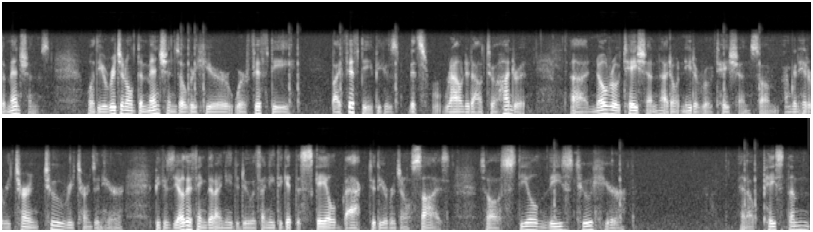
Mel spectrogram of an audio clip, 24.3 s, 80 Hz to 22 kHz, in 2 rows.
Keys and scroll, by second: 7.2 BackSpace, 13.2 Return, 22.4 super+c.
